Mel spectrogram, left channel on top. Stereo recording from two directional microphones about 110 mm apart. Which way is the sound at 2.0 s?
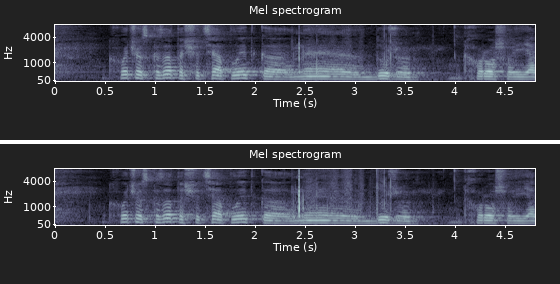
20° left (ahead or behind).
